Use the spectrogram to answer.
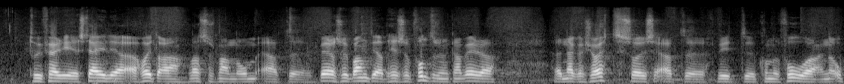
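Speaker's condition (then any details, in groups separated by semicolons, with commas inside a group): No condition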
